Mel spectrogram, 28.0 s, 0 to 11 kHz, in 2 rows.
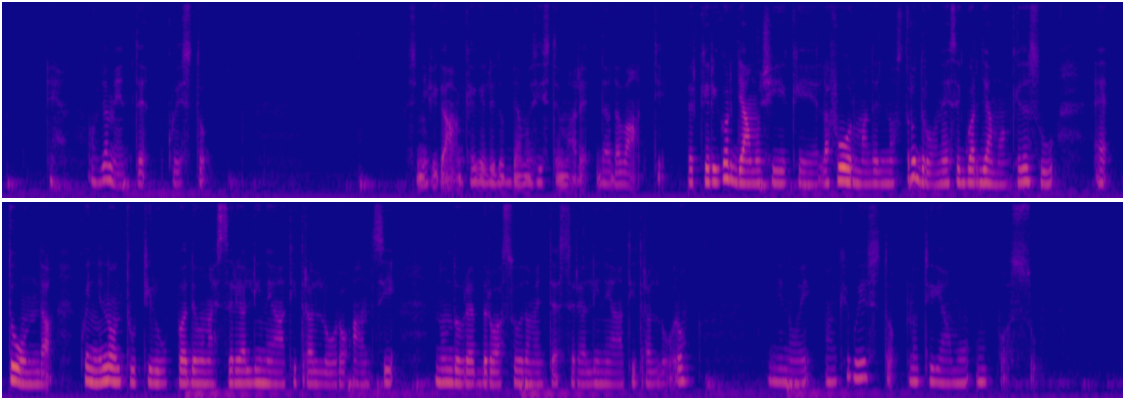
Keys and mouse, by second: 0.6 KP_1, 3.6 click, 6.1 click, 7.9 click, 8.5 middle click, 9.9 middle click, 11.4 KP_7, 15.0 middle click, 16.2 middle click, 17.4 middle click, 19.8 KP_1, 20.8 middle click, 22.0 click, 22.9 KP_1, 24.2-25.2 drag, 26.6 middle click, 27.8 middle click.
